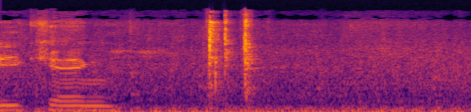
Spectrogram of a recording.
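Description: A vehicle door unlatches with a click and swings open.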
